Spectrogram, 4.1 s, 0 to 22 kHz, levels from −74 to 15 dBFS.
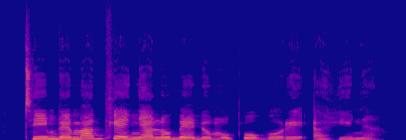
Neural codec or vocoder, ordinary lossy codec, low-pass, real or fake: codec, 44.1 kHz, 3.4 kbps, Pupu-Codec; none; none; fake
